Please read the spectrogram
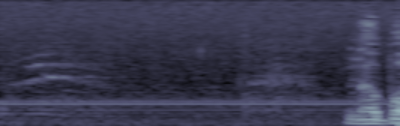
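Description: A pause in a man's speech, with a faint steady hum and a faint, short, high-pitched call that rises and falls near the start. The man's voice resumes loudly near the end.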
